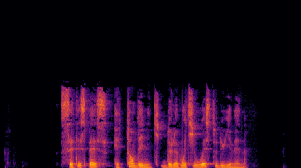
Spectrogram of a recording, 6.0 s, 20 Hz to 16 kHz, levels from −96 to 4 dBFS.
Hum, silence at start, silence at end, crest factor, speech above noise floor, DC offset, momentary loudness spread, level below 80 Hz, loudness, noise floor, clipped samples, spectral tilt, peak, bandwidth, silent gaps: none; 1.25 s; 1.1 s; 20 dB; 56 dB; under 0.1%; 10 LU; -58 dBFS; -23 LUFS; -78 dBFS; under 0.1%; -5 dB/octave; -4 dBFS; 8.2 kHz; none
